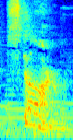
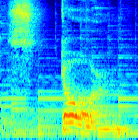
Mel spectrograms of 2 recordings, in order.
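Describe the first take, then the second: First: The vowel is said like 'ar' in arm. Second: The vowel is said like 'or' in for. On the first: The speaker calls it wrong. "That doesn't sound right" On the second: The speaker calls it right. "That sounds a little bit better"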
